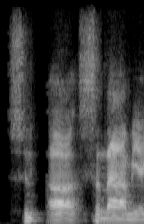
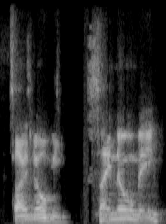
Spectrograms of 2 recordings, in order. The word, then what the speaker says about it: Cynomi: I want both Steve and David to kind of wrap us up around Tsunami. I keep pronouncing it wrong because Cynomi, thank you.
